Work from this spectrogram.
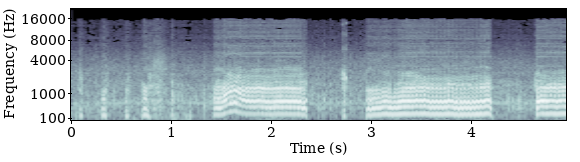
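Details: Jack Russell Terrier at play with hose water, letting out sustained, tonal, whine-like barks nearly a second long, preceded by short huffs and snuffles, with a steady faint hum in the background.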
